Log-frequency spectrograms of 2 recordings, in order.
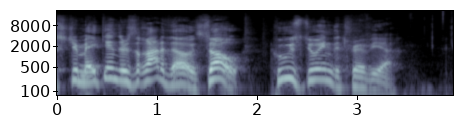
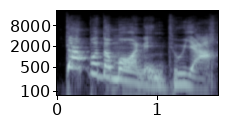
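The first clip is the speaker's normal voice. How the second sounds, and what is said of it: Poor Irish accent sounding Jamaican. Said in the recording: “I'm not really good at Irish accent. ... In an Irish accent? ... It sounded Jamaican. ... And it was Jamaican”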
